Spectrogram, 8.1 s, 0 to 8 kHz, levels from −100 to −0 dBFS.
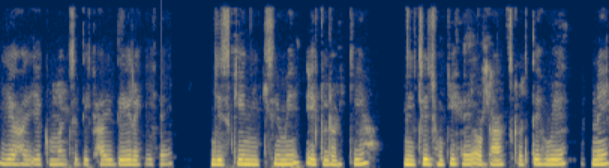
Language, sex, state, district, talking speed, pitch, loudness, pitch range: Hindi, female, Chhattisgarh, Sarguja, 155 wpm, 215 Hz, -18 LUFS, 210-225 Hz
